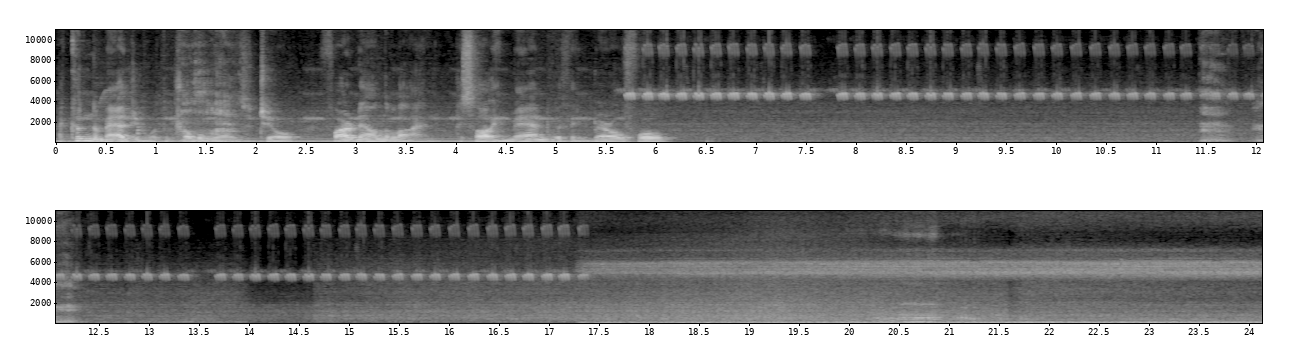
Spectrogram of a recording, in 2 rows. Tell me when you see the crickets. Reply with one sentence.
You can hear the crickets from 0.0 to 24.0 s.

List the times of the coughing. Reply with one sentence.
The coughing can't be heard in this clip.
